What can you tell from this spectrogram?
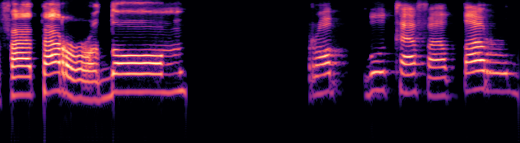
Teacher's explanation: jadi hanya di rnya aja ro sukunnya aja yang tebal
